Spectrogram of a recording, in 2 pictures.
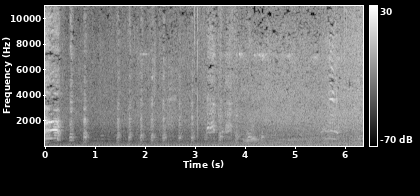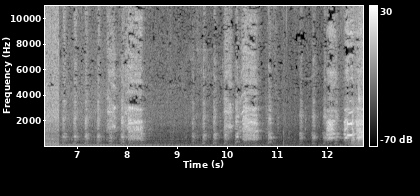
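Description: Chickens and roosters at a poultry seller in Tadgaon: loud repeated crowing and busy clucking close by, with people talking among the birds.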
